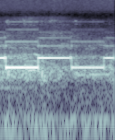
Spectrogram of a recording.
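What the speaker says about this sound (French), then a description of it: "l'alarme a sonné" An electronic alarm in the video game Hitman beeps in alternating high and low tones, a clear repeating two-note pattern over a faint background hiss.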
